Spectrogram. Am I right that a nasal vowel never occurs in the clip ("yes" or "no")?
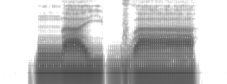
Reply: yes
